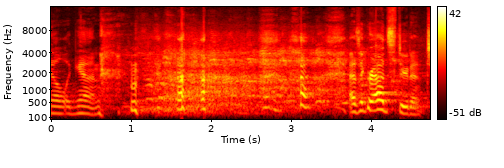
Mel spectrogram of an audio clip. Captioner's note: all laughing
